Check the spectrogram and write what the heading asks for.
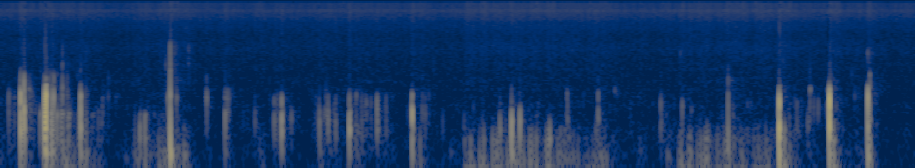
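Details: Bowel sounds (borborygmi).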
